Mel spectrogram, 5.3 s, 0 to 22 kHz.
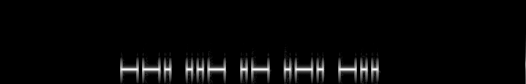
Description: Morse code, heard as a keyed tone, about 22 wpm, 700 Hz. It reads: GUARD
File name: 5 Letter Words - First 3 Letters Given - 22wpm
